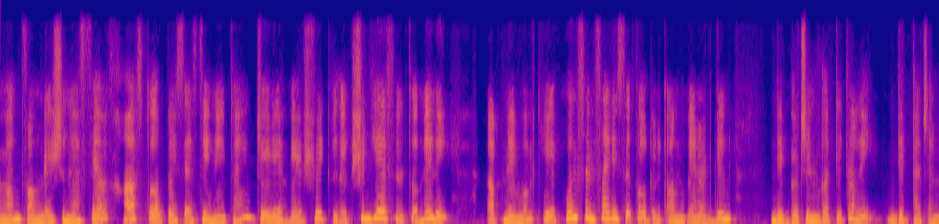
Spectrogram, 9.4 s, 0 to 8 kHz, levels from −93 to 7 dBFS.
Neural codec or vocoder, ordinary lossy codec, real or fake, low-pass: codec, 16 kHz, 1 kbps, FreqCodec, smaller model; Opus, 64 kbps; fake; 7.2 kHz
